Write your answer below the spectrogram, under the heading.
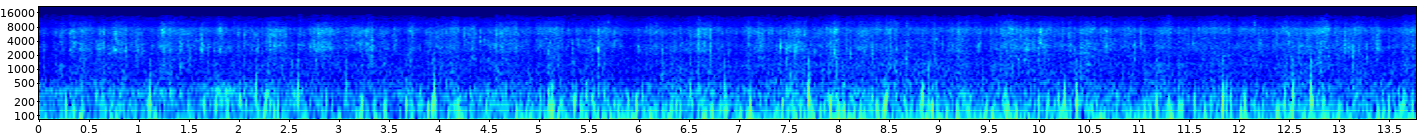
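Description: Wind buffeting a camera microphone over a continuous rumble and rapid, irregular knocking and rattling, typical of a mountain bike ridden over a rough, rocky track.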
